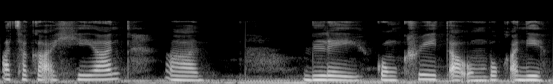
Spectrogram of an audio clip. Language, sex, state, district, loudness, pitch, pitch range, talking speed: Mizo, female, Mizoram, Aizawl, -17 LUFS, 200 Hz, 180-215 Hz, 110 wpm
